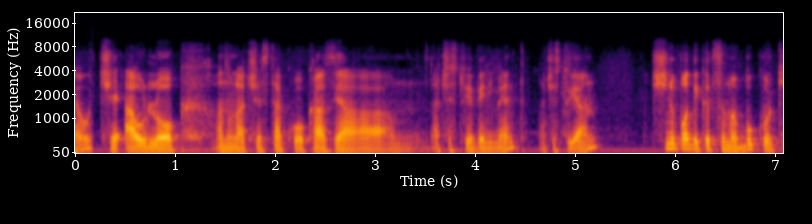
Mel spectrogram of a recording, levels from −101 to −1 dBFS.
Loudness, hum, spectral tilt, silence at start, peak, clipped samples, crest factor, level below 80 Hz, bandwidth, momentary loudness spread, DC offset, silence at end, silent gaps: -24 LUFS; none; -6.5 dB/octave; 0 s; -6 dBFS; under 0.1%; 18 dB; -44 dBFS; 9 kHz; 16 LU; under 0.1%; 0 s; none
